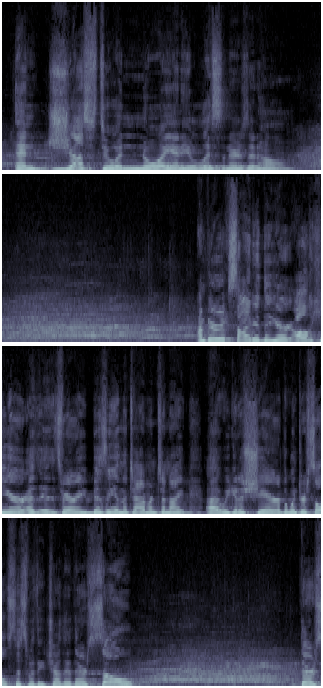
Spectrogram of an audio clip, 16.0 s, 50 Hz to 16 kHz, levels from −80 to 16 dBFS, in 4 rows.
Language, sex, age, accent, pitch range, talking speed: English, male, 30-49, American, 155-235 Hz, 135 wpm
